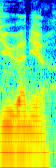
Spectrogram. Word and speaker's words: Uvenu: But so let's welcome Daniel from Uvenu. Did I pronounce it right? It's Uvenu.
